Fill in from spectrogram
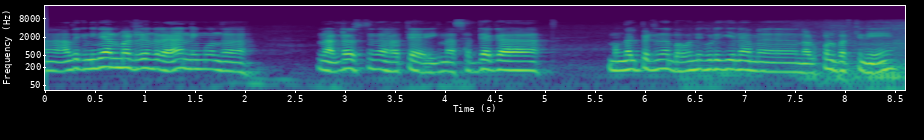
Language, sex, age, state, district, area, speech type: Kannada, male, 60+, Karnataka, Bidar, urban, spontaneous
